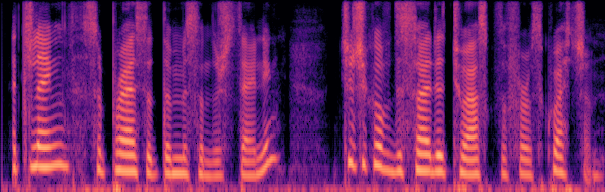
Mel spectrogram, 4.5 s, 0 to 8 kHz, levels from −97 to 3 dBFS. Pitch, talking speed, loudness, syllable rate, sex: 225 Hz, 170 wpm, -20 LUFS, 6.3 syllables/s, female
